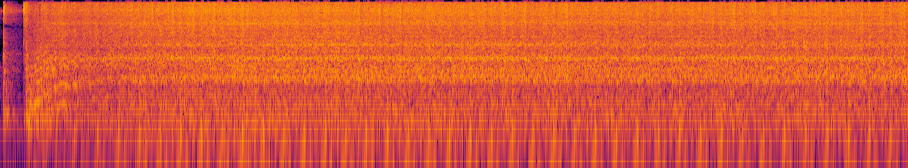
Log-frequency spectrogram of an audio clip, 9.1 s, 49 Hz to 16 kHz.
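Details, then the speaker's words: John Deere LA150 twin-cylinder lawn tractor nearing 300 hours, cold, first run with new fuel filter, plugs and oil after a fuel-starved no-start: brief crank, then catches into a fast, slightly uneven idle, not quite right yet. Engine catching after cranking. "so this will be the first time it's run with new fuel filter uh plugs and oil it's being tricky for some reason"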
